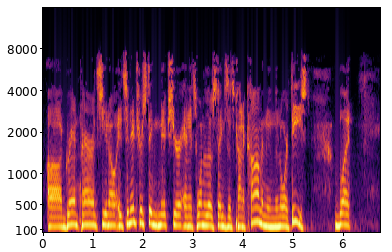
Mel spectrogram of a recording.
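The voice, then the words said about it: Northeastern Italian-American accent. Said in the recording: “there is a twist on that accent that's also present with me where you can hear this guy's probably Italian, Sicilian, something ... A little bit of the influence on our cadence”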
